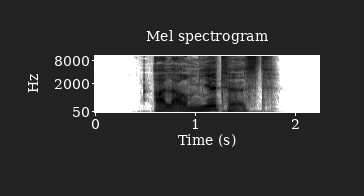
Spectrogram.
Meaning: inflection of alarmieren: 1. second-person singular preterite 2. second-person singular subjunctive II
- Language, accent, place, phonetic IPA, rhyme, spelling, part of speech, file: German, Germany, Berlin, [alaʁˈmiːɐ̯təst], -iːɐ̯təst, alarmiertest, verb, De-alarmiertest.ogg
